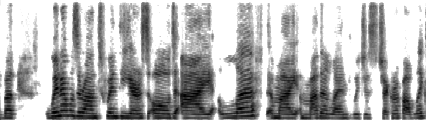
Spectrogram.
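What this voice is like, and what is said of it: Czech accent mixed with others. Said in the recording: “There's a funny accent there ... I own my accent, but I am from Czech Republic ... I'm this like cosmopolitan mix of all over the accents”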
